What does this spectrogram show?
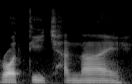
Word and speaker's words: Roti Canai: "Roti Canai" is the famous pancake in Malaysia Most people failed to pronounce it correctly "RO-TI, CA-NAI" (listen to how I say it) It is called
